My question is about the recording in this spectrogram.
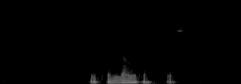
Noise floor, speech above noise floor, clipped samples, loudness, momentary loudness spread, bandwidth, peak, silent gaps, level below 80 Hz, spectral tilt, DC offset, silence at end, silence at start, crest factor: -82 dBFS; 35 dB; under 0.1%; -48 LUFS; 12 LU; 6.6 kHz; -30 dBFS; none; -68 dBFS; -8.5 dB/octave; under 0.1%; 0.55 s; 0.9 s; 20 dB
